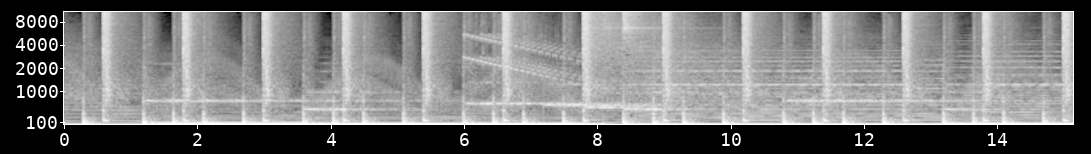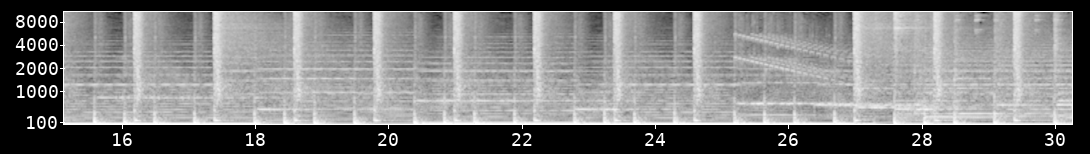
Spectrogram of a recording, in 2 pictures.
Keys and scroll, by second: 3.9 space, 6.0 a, 9.1 p, 9.3 space, 13.9 a, 14.2 space, 14.6 ctrl+-, 14.9 space, 15.8 ctrl+=, 16.1 p, 16.3 space, 19.0 space, 20.8 space, 23.6 space, 24.8 ctrl+-, 25.5 ctrl+=, 26.1 ctrl+=, 26.2 space, 28.1 space, 29.4 ctrl+-.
